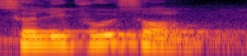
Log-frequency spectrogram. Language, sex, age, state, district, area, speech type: Bodo, male, 30-45, Assam, Chirang, rural, read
